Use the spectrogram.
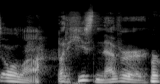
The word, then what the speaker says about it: Ola: I was calling him Ole until you corrected it. It's Ola.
